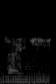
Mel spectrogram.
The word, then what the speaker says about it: Deitsch: Is it Deitsch or Deitsch? – It's Deitsch, yeah.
